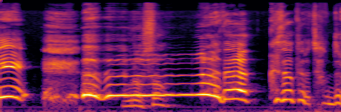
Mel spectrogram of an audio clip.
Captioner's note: finally burst into tears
